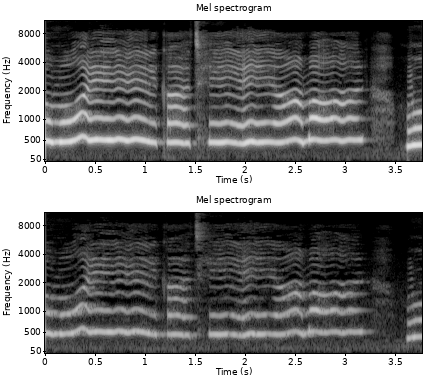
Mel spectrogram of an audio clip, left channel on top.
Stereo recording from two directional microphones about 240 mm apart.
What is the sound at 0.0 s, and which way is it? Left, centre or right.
Child singing, left.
